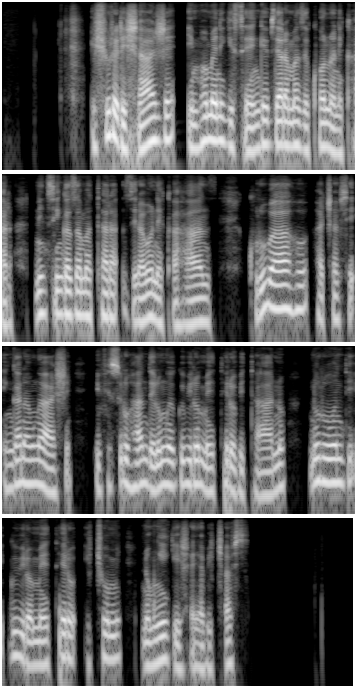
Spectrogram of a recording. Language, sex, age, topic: Rundi, male, 36-49, education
